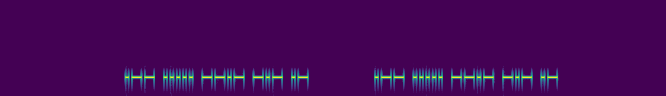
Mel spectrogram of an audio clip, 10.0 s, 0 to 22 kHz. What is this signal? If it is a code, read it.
Morse code, heard as a keyed tone, about 25 wpm, 700 Hz. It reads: W5QKA W5QKA
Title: USA Call Signs - 5 Characters - Repeated 2x - 25wpm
